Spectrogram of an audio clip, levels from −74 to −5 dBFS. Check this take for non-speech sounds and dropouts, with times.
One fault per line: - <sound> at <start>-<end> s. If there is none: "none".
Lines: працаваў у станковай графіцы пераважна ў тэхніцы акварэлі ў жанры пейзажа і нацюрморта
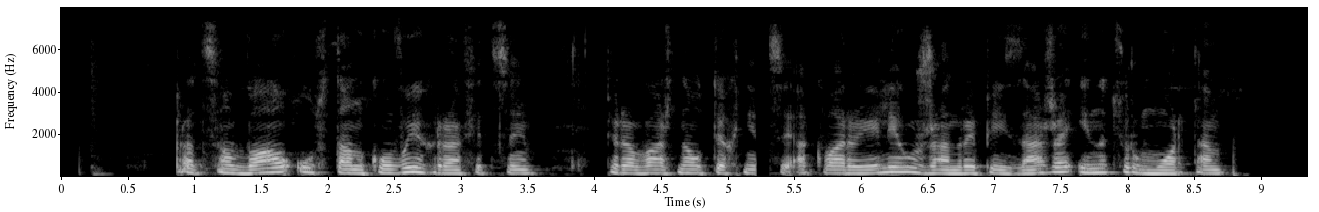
- dropout at 5.2-5.3 s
